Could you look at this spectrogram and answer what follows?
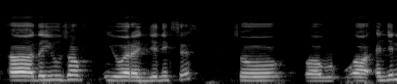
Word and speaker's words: Nginx: used so what is engine x so again engine x is uh again it can be pronounced as engine x it is an open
